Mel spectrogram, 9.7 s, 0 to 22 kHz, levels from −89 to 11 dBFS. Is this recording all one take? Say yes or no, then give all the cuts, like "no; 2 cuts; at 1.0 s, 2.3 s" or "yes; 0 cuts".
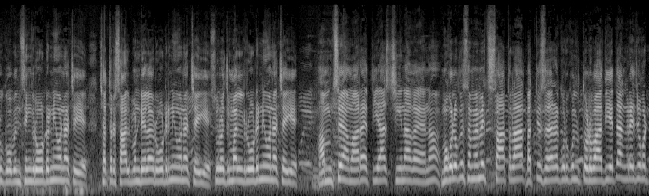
no; 4 cuts; at 3.1 s, 4.5 s, 6.5 s, 7.9 s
